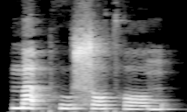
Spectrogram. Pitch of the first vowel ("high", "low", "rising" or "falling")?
high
